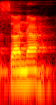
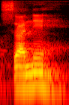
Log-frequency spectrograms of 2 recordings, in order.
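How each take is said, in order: First: The final vowel is a plain open a. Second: The final vowel leans toward an e sound.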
